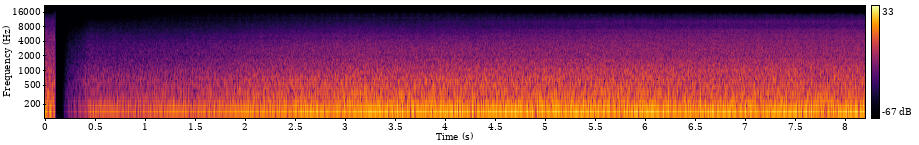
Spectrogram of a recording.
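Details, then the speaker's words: 1988 Toyota FJ62 Land Cruiser, about 290K miles, idling after ignition timing adjusted by ear: steady, even low rumble, smooth firing, no misses, knocks or pinging; sounds pretty good. "all right that sounds pretty good all right two uh two test drives later and I think I've just basically returned it to exactly where it was before I started doing this"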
